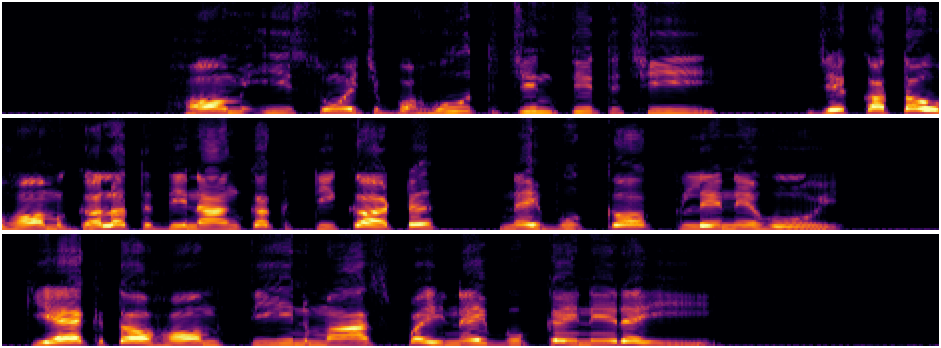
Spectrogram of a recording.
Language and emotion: Maithili, fearful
